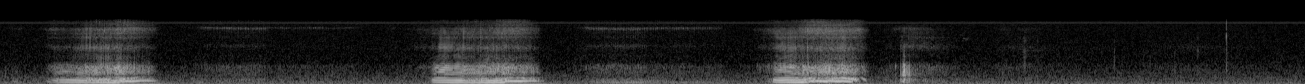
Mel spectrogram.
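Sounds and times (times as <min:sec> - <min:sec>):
loud rasping snoring: 0:00.5 - 0:02.7, 0:04.2 - 0:09.5.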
